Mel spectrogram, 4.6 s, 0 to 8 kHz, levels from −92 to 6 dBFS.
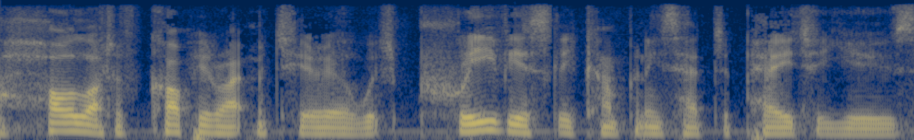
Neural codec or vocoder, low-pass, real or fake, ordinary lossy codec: none; 7.2 kHz; real; AAC, 32 kbps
